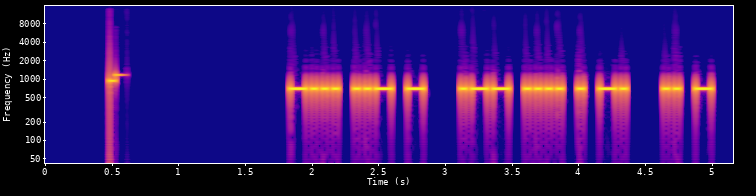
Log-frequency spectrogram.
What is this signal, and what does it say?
Morse code, heard as a keyed tone, about 27 wpm, 700 Hz. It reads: BUT WHEN IT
